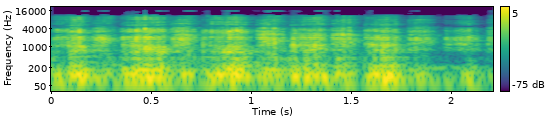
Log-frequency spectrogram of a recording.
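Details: Dog Odin, recorded before BOAS laser surgery: loud, rhythmic snorting, rattling breaths like a rumbling engine; stertor from brachycephalic obstructive airway syndrome.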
